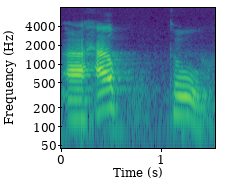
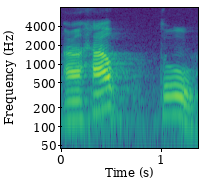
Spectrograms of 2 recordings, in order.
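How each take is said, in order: Both takes have the same delivery.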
